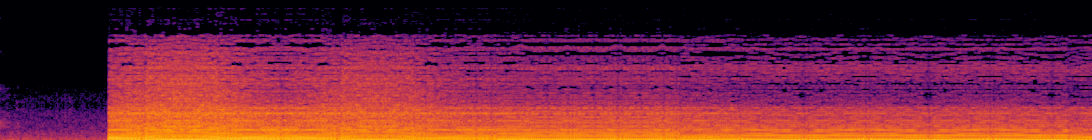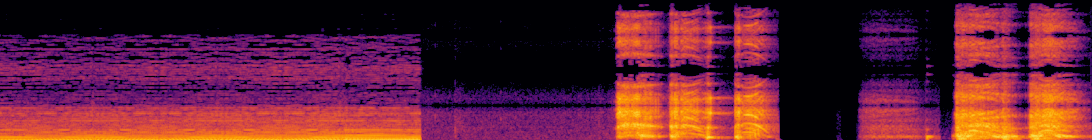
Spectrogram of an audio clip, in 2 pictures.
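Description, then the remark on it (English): After a long, loud droning tone cuts off and a brief silence, a person coughs in two harsh bursts, one right after the other. “I mean, you're coughing, and I just got your status update.”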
